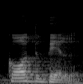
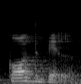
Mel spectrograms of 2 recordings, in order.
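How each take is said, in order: Both takes have the same delivery.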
